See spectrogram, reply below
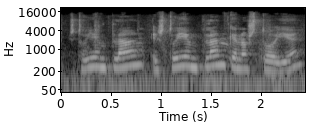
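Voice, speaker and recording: A young woman, commentating her own gameplay with a high voice. She talks nervously to the characters on screen and exclaims often. Faint background noise sits behind her. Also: moderate pace, dark tone. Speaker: gaming streamer. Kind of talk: let's play commentary.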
